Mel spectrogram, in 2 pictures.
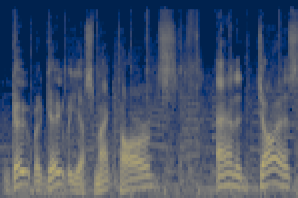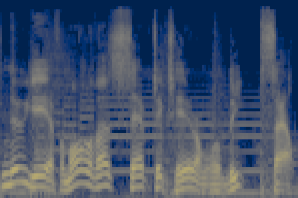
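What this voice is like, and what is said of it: Exaggerated put-on accent. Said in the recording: “Oh, I should be doing this in a stupid accent.”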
